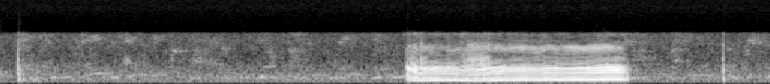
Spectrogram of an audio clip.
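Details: A pet Pekingese gives a single loud, droning snore lasting about a second and a half.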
